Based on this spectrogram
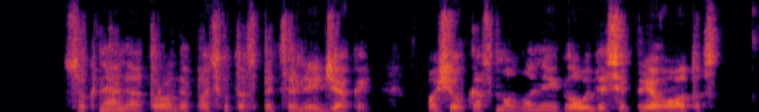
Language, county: Lithuanian, Vilnius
